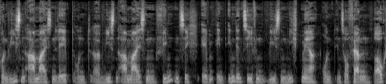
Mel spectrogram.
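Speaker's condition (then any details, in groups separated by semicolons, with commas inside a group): No condition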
